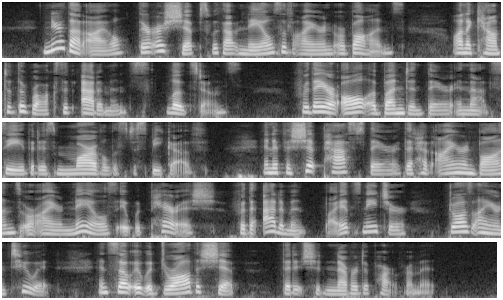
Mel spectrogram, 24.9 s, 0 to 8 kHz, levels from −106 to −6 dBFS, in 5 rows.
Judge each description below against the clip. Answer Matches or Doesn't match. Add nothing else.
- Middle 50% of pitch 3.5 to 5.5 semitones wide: Matches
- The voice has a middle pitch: Matches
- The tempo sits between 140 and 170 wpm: Doesn't match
